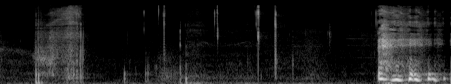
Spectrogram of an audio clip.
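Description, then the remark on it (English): A short, airy slurp of tea is followed by scattered small clicks and wet mouth sounds, then a louder, rougher burst of noise at the end. “So here we are, slurping the tea.”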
